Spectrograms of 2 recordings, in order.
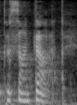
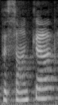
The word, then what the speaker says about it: Pysanka: You pronounce it Pysanky. P-E-E-S-A-N-K-Y would be like the phonetic spelling. So Pysanky. And one is a Pysanka. So Pysanka is singular, Pysanky is plural.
